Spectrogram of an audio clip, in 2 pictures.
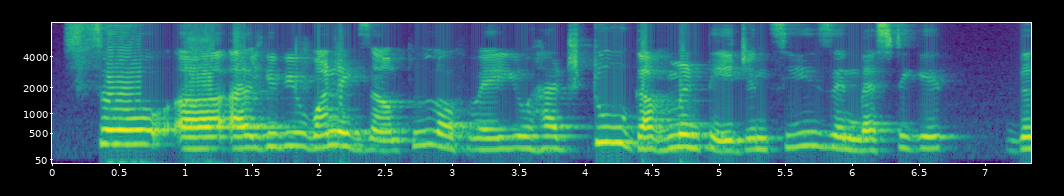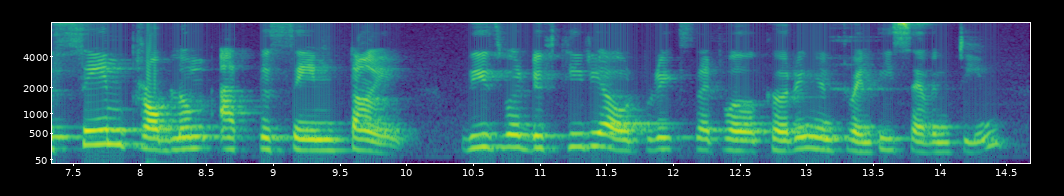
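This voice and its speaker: At a fairly slow pace, a woman speaks with a dark, mellow tone and fairly high pitch, her pitch variation ordinary, in a room with audible echo. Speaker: professor. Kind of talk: lecture. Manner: loud.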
